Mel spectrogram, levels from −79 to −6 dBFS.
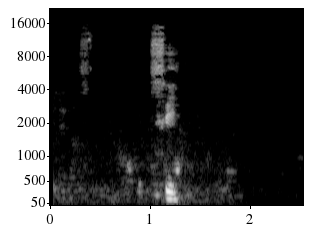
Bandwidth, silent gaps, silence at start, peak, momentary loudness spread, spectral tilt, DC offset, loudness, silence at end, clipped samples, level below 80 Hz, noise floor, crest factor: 15.5 kHz; none; 0.3 s; -6 dBFS; 21 LU; -4.5 dB/octave; under 0.1%; -22 LUFS; 1.25 s; under 0.1%; -70 dBFS; -77 dBFS; 24 dB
